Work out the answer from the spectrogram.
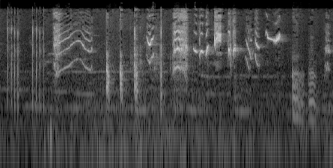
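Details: Javan myna with yellow eyes, singing energetically with head bobbing. Clicks lead into a double wavy whistle, then a jumble of buzzy bursts and twisting squeaky notes.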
